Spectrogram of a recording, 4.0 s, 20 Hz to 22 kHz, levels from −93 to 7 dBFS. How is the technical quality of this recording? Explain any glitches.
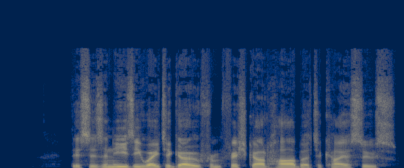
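No glitches can be heard anywhere in this recording.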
